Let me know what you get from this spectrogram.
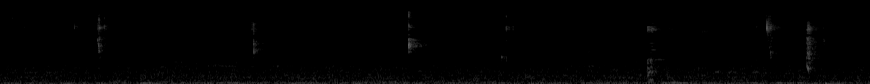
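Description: Eating sounds, close to the microphone: about seven short wet smacks and clicks of a mouth chewing fried fish and rice, eaten by hand, spread over otherwise quiet room tone.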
